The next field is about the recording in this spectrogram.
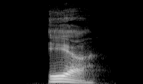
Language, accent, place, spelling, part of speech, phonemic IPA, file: German, Germany, Berlin, Er, noun / pronoun, /eːɐ̯/, De-Er.ogg
- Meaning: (noun) a person or animal of male gender, a male; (pronoun) you (form of address to a male person of lower social standing than the speaker)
